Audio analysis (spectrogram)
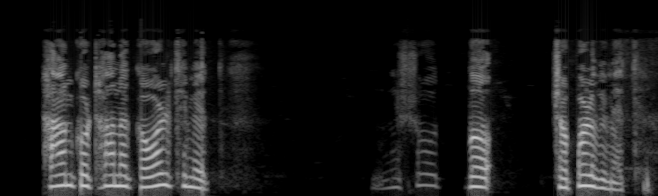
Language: Gawar-Bati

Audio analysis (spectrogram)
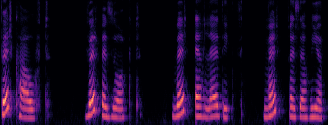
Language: German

